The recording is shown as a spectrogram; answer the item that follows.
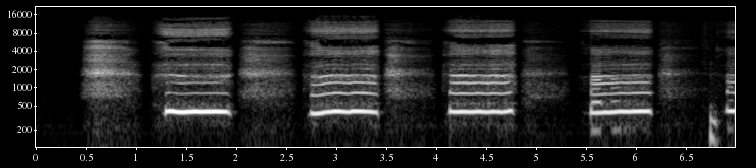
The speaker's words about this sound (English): You blow out and then sing as you're breathing in. See if you can do it.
